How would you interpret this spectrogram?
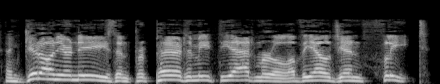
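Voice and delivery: high, loud order; loud commanding yell. Acted. Mole ordering the board to kneel, shouting. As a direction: keep yelling the order.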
